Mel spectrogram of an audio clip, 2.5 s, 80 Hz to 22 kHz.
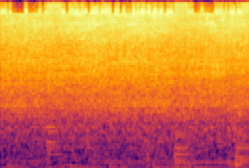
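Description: London broil beef sizzling on a hot grill at 400 to 450 degrees, a dense steady frying hiss close up with faint clatter underneath and no talk.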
